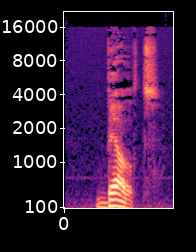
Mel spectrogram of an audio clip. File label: "belt", Dutch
